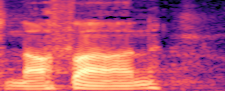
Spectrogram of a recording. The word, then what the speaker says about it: nathan: That phrase, given you, is from the Hebrew word nathan. It's pronounced nathan, and it means assigned or set.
